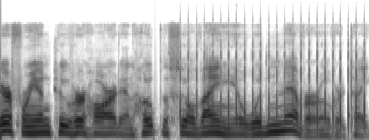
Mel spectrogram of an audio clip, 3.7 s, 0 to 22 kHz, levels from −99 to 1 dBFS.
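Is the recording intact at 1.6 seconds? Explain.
No. Short concealed packet loss runs from 1.53 to 1.59 s, ending just before 1.6 s. About 40 ms of the speech never reached the decoder in time, so the receiver covered roughly 38 ms of that gap by extending the sound that came before it, then faded back into the real signal. At 1.6 s the audio is just emerging from that patch, which is heard as a brief smear or wobble.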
